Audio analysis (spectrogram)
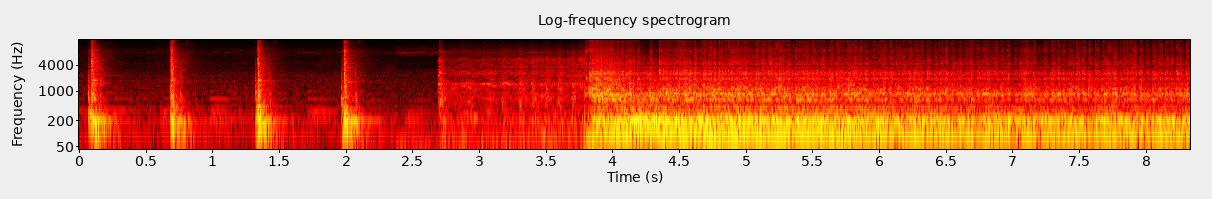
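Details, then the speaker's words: Corvette V8 start after new fabricated exhaust with Borla "neighbor hater" mufflers: four slow starter chugs, stumble, then deep steady loud rumble; healthy exhaust note. "This thing is going to sound so freaking good. The 9 plus hours of fabricating might actually be worth it."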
